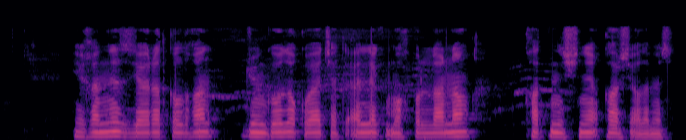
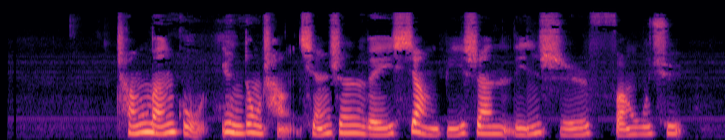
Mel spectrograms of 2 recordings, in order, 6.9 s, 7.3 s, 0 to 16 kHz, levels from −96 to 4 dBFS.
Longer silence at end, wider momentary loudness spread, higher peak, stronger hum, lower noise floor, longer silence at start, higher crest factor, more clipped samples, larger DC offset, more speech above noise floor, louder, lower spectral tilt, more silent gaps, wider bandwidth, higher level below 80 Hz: second, 0.15 s vs 0.45 s; second, 6 LU vs 10 LU; second, -26 dBFS vs -6 dBFS; neither; first, -81 dBFS vs -65 dBFS; second, 0.75 s vs 1.15 s; about the same, 22 dB vs 20 dB; neither; neither; second, 35 dB vs 40 dB; second, -46 LUFS vs -25 LUFS; about the same, -4 dB/octave vs -4.5 dB/octave; neither; second, 7.6 kHz vs 11.5 kHz; first, -72 dBFS vs -78 dBFS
